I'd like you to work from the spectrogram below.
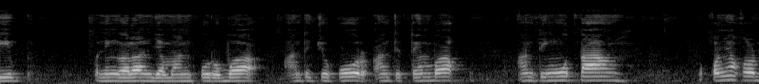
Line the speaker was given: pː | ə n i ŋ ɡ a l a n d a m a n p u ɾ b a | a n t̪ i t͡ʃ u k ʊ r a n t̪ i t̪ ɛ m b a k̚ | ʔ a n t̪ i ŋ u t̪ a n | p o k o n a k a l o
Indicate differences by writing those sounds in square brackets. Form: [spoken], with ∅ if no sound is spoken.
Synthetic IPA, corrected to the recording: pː | ə n i ŋ ɡ a l a n [d͡ʒ] a m a n p u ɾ b a | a n t̪ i t͡ʃ u k ʊ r a n t̪ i t̪ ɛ m b a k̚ | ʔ a n t̪ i ŋ u t̪ a [ŋ] | p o k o [ɲ] a k a l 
